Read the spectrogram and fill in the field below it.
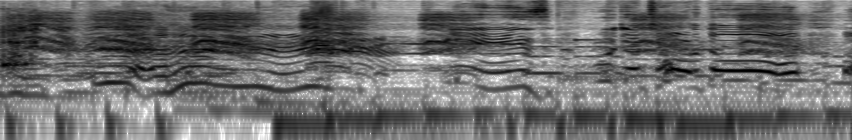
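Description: A cartoon crow caws loudly and repeatedly in harsh, rising calls, mixed with excited animated voices and background music.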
